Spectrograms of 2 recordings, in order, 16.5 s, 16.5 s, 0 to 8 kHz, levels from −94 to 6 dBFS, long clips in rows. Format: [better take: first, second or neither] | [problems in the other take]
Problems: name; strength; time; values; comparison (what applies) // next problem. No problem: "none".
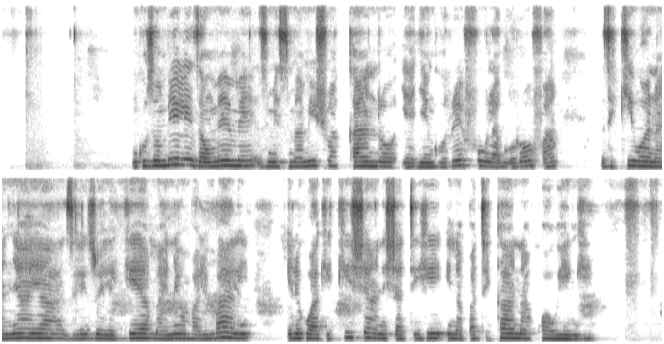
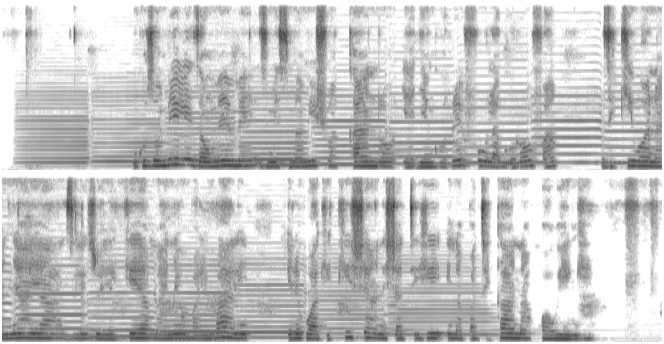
first | background sound (Bowed string instrument); 11 dB below the speech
